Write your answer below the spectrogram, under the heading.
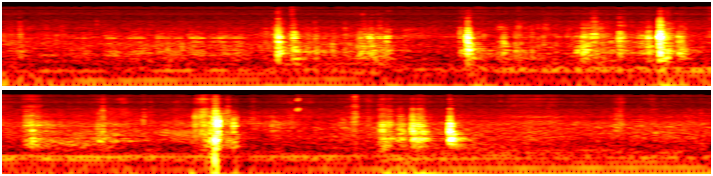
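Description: Motorcycle engine running low and steady at idle, with scattered irregular sharp clicks and taps, the loudest about halfway through.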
